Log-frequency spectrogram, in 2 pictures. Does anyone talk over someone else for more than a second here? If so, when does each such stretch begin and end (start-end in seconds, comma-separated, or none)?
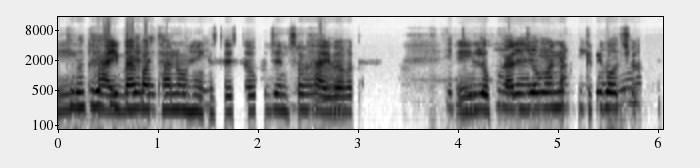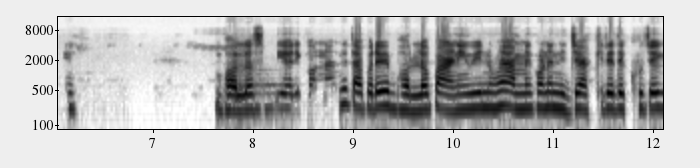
3.9-5.8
